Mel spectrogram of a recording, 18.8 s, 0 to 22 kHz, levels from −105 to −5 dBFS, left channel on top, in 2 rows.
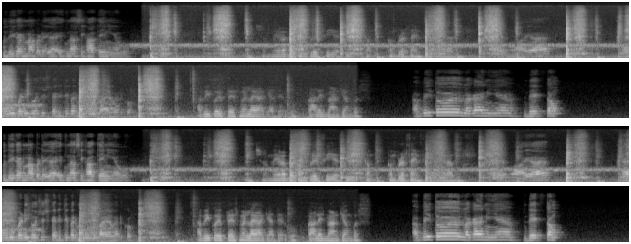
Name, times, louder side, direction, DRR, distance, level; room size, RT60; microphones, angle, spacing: voice 1, 0.0-1.9 7.3-8.2 9.3-11.4 15.6-17.7, right 3 dB, 65° right, 1.1 m, -39 dB
sound 1, 1.9-10.0, left 1 dB, 10° left, 1.3 m, -49 dB
sound 2, 2.1-14.7, left 6 dB, 85° left, 1.3 m, -38 dB
voice 2, 3.6-7.1 7.4-7.6 12.3-14.8, right 3 dB, 50° right, 0.7 m, -41 dB
7.4 x 4.4 x 3.6 m
head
